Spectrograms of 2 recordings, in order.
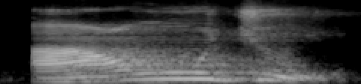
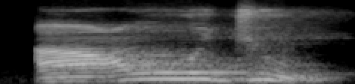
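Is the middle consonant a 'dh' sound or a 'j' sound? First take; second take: j; j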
